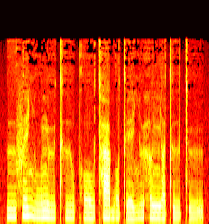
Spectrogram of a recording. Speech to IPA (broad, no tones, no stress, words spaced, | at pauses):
ɨ feʎu nʉ tʰɨu̯ kʰou̯tʰa botʼeʎʉhɵ ɲɐtʼɨ tʼʉ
